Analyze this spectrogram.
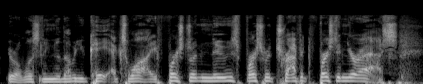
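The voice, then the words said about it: Cheesy radio announcer voice. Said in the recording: “he'll talk in this cheesy radio... Is that your cheesy radio voice?”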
